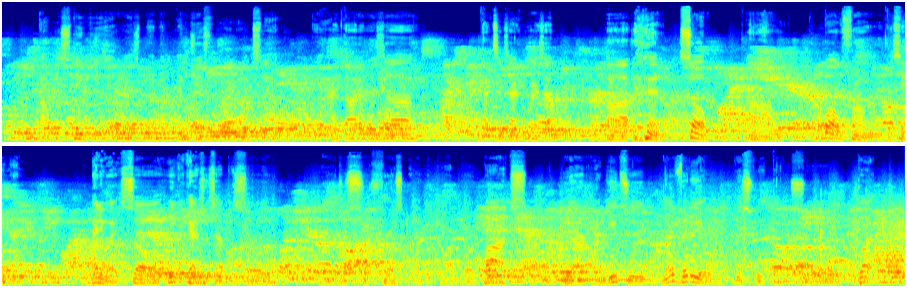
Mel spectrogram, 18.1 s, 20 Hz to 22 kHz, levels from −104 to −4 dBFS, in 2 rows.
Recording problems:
murmuring crowd; very loud; throughout; 3 dB above the speech

